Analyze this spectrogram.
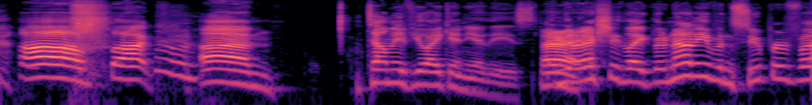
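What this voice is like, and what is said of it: Usual voice. Nothing is said of it.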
